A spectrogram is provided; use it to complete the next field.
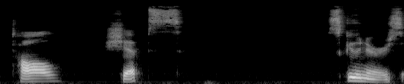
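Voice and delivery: slow deliberate enunciation, each word spaced out. Speaker repeats the news for listeners, saying it a little slower. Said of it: "I'll say it a little slower for you".

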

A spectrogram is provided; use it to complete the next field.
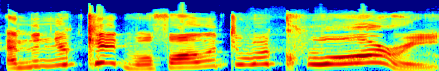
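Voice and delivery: very high-pitched character voice. Quoting a sitcom line, imitating the way the character says it: Tracy Jordan voice. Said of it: "But the way he says it".

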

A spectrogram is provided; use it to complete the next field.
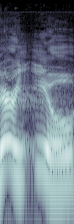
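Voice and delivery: plain

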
